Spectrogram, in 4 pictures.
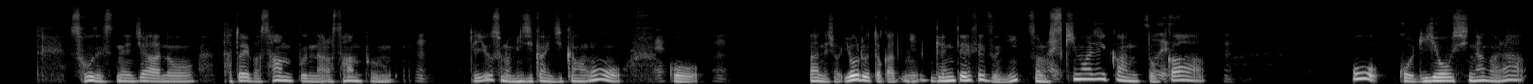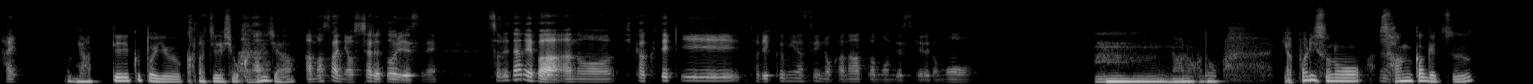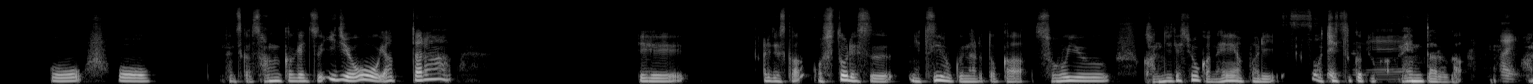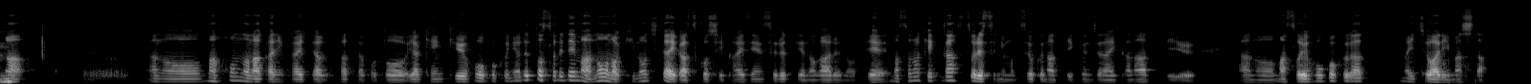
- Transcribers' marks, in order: laugh; other noise
- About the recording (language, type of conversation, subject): Japanese, advice, ストレス対処のための瞑想が続けられないのはなぜですか？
